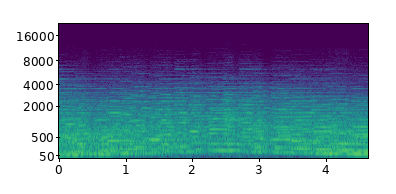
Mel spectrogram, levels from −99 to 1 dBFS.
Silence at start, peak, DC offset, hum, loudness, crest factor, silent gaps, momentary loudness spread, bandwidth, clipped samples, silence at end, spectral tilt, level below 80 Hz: 0 s; -14 dBFS; under 0.1%; none; -29 LUFS; 14 dB; none; 3 LU; 7.8 kHz; under 0.1%; 0 s; -8.5 dB/octave; -38 dBFS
